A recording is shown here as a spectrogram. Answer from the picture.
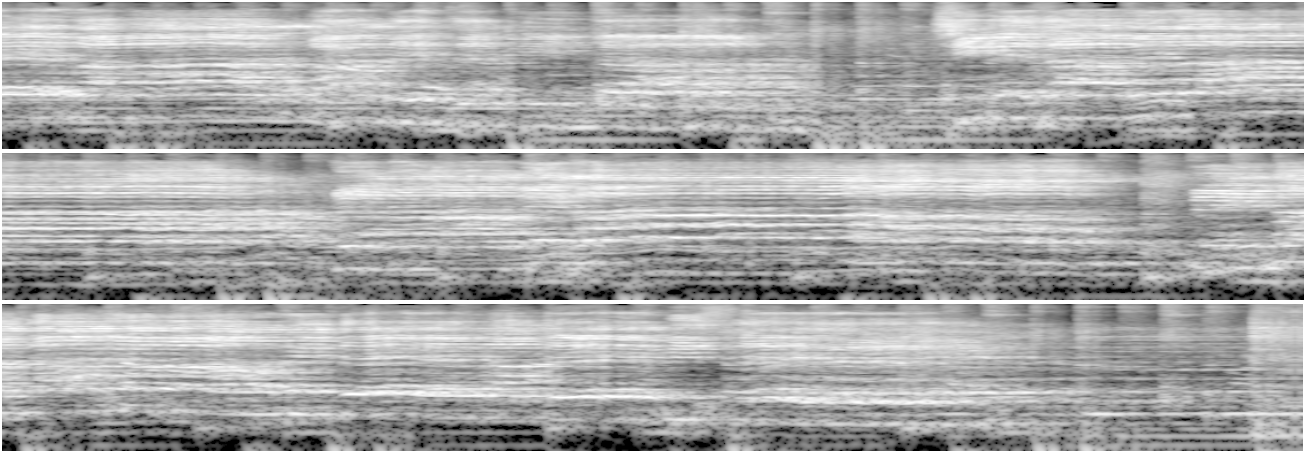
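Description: Gospel worship song: a woman singing into a microphone over an electronic keyboard playing chords and a bass line with a steady beat, amplified through a PA.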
